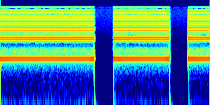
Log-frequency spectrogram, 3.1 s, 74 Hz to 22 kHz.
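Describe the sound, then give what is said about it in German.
A loud, piercing electronic emergency alert tone blares from many mobile phones in long steady bursts separated by short gaps of silence, a harsh multi-toned warning signal with no voices, as sent on Germany's nationwide warning day on 14 September. “So klingt's dann am Donnerstag in 2 Wochen wieder von vielen Handys.”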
